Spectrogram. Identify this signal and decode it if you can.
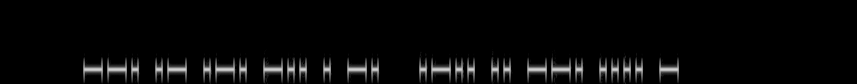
Morse code, heard as a keyed tone, about 20 wpm, 700 Hz. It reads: GARDEN LIGHT
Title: Easy Words - Speed-Racing with Hints - 20wpm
